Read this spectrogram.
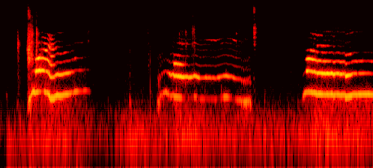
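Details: Cat giving three drawn-out meows about two seconds apart, each starting with a short rise then holding a steady, slightly wavering tone, the middle one quieter and falling at the end, over a faint background hum.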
